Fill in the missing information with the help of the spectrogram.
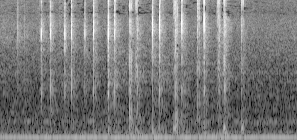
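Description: Long natural nails tap a small clear glass nail polish bottle with a black cap, partly filled with clear polish. Thirteen quick, bright clicks come in an irregular rhythm over a steady low hum.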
